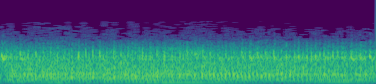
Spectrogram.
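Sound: car engine starting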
